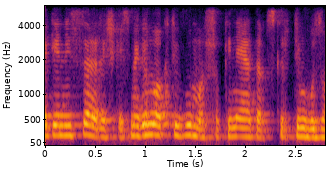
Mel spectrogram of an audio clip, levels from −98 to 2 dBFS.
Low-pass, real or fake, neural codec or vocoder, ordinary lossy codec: 5.4 kHz; fake; codec, 16 kHz in and 24 kHz out, 2.2 kbps, FireRedTTS-2 codec; Opus, 16 kbps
